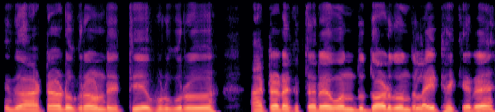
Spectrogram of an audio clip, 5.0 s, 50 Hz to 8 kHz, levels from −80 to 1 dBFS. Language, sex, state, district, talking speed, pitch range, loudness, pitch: Kannada, male, Karnataka, Bijapur, 145 wpm, 120-135 Hz, -18 LUFS, 130 Hz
